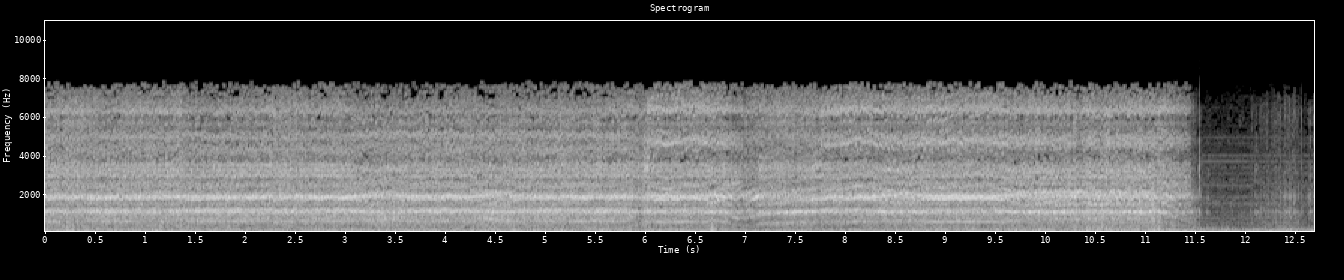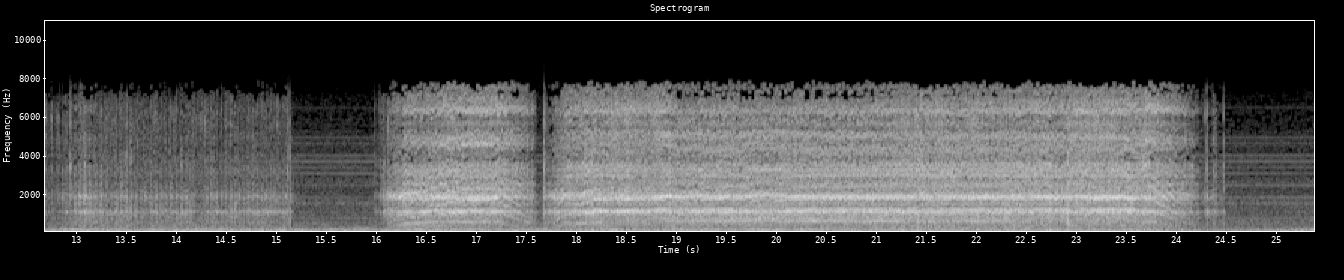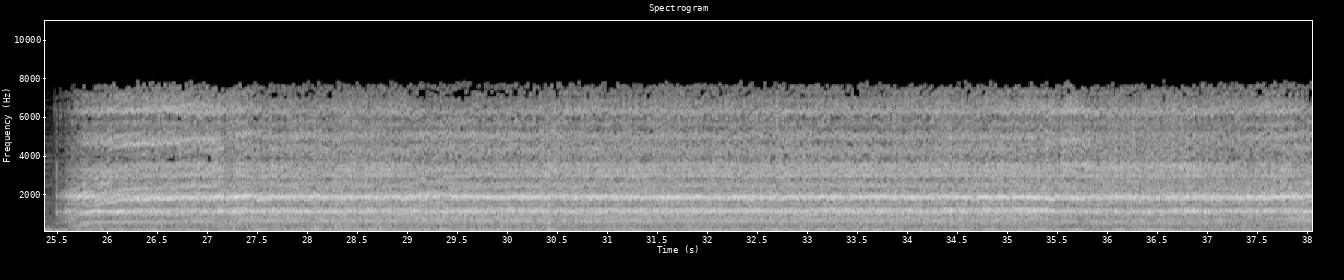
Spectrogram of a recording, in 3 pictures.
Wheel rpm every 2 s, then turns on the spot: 160, 160, 160, 150, 160, 120, 20, 20, 90, 140, 160, 160, 30, 150, 160, 160, 160, 160, 160.
12-16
